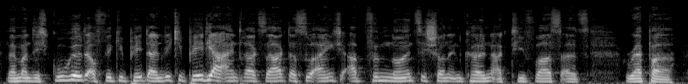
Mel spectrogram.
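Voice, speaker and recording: A man's voice: a little high, a little fast, darkish tone, no echo, studio quality. A man in his thirties from western Germany hosting a casual podcast chat, talking in a hesitant way with lots of filler sounds. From Koblenz, Germany. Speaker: podcast host.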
